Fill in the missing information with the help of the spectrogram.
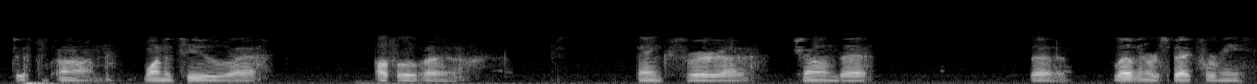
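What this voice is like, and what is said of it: Deep polished radio voice. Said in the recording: “with a great radio voice.”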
